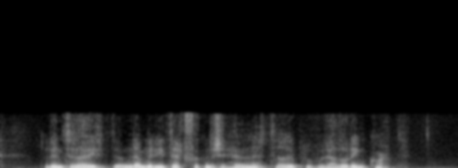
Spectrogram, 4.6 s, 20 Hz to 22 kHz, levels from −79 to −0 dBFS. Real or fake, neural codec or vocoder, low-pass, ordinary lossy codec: fake; codec, 16 kHz, 0.5 kbps, X-Codec, WavLM features, trained on Multilingual LibriSpeech; 7.2 kHz; AAC, 32 kbps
